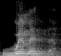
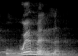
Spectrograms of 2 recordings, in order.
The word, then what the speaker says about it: women: learners of English is women. This is, of course, because of the English language's crazy spelling system. But remember that we say woman for one woman and women for the plural. Women.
